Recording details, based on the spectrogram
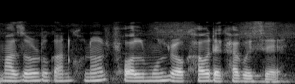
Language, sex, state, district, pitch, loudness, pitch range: Assamese, male, Assam, Sonitpur, 165 Hz, -18 LUFS, 145-175 Hz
